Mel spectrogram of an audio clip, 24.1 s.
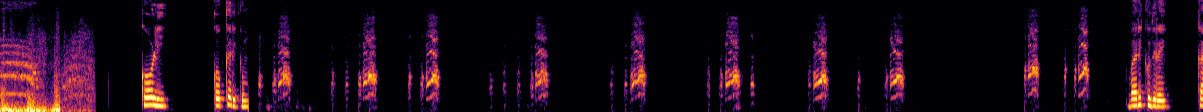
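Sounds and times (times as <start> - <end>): hen cackling: 5.1 - 5.9, 6.6 - 8.9, 9.8 - 11.1, 12.2 - 13.0, 14.1 - 15.2, 16.1 - 18.2, 20.4 - 21.9.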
